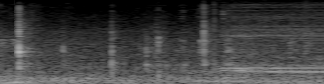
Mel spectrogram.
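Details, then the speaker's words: Polytron two-door refrigerator, bottom compartment not cooling: faint ticks then a low steady hum and vibration as the defrost timer runs, meaning the heater is intact; defrost timer working normally. "Nah ini kan ada getaran teman-teman ini menandakan berarti heaternya masih menyala teman-teman berarti heaternya masih normal gitu ya"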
